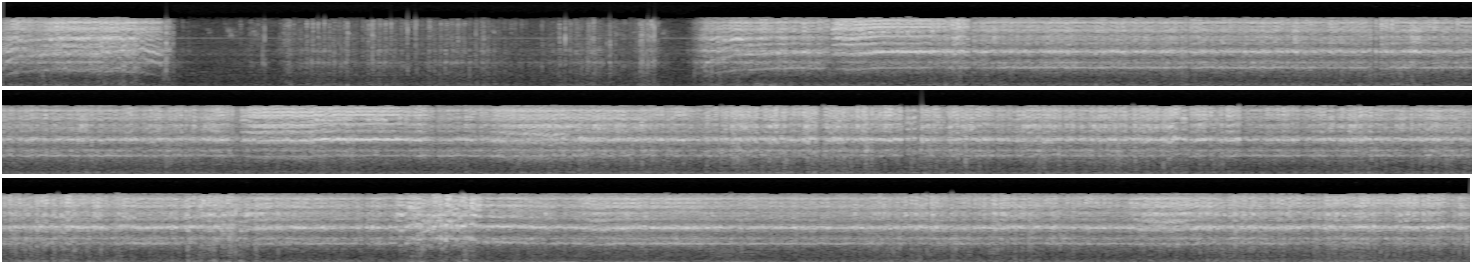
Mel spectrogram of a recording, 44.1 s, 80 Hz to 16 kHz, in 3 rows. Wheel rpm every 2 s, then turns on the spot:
130, 10, 20, 80, 230, 230, 230, 230, 230, 230, 230, 230, 230, 230, 230, 230, 240, 240, 230, 240, 230, 230.
2-6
